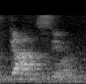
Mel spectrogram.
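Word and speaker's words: 月: Remember the Getsu kanji? But in this instance, it's pronounced Gatsu. So, and four is one of the weird ones, so it's Shigatsu, not Yogatsu.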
